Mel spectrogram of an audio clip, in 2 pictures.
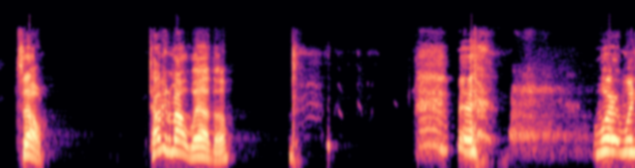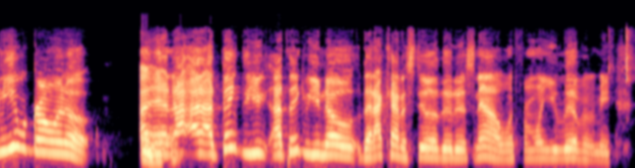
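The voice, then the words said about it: Southern American accent. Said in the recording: “You can hear it in my voice. You can hear it in my voice today, especially, because I'm not intentionally trying to sound southern, ... talking about weather makes me a little southern”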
